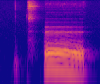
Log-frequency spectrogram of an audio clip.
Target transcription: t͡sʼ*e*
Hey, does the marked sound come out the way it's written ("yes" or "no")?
no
